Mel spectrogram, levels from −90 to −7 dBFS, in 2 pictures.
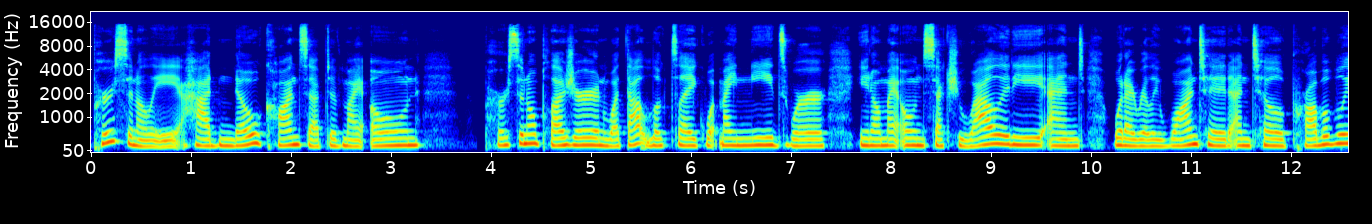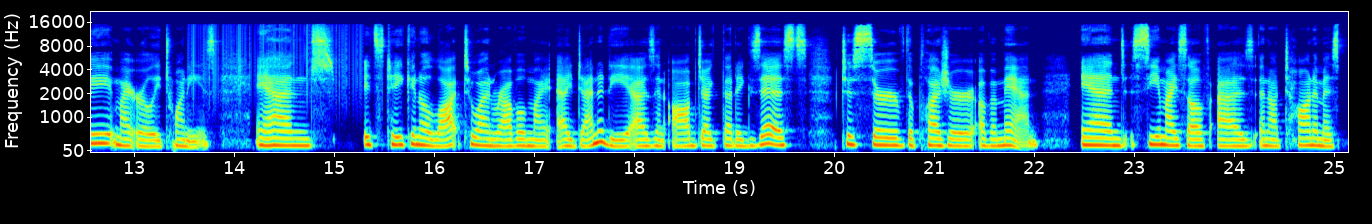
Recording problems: crackling; faint; from 14 to 15 s; 20 dB below the speech

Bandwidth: 15 kHz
